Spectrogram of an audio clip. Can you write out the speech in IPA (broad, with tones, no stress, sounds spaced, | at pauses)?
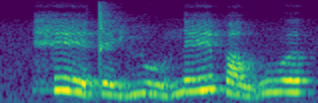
h eː˥˨ d e˧˩ j ɲ uː˧˩ n eː˧˥ p a˧˩ w ʋ u˧ ə̯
